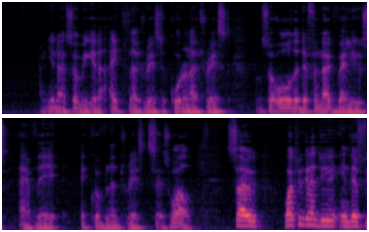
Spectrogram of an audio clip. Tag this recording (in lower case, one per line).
speech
